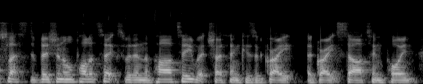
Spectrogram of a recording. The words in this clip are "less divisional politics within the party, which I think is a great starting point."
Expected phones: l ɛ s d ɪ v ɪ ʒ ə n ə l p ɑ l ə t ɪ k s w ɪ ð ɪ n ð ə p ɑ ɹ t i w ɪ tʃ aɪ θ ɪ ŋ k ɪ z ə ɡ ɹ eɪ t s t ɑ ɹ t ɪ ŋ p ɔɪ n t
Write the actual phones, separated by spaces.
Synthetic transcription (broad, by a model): l ɛ s d ɪ v ɪ ʒ ə n ə l p ɑ l ə t ɪ k s w ɪ ð ɪ n ð ə p ɑ t i w ɪ tʃ aɪ θ ɪ ŋ k ɪ z ə ɡ ɹ eɪ t s t ɑ t ɪ ŋ p ɔɪ n t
